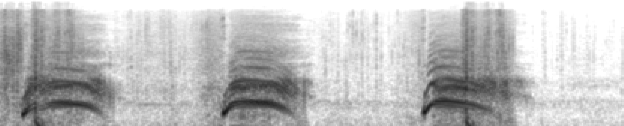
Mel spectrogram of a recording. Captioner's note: yelling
